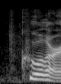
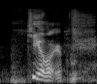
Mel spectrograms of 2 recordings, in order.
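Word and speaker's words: Koehler: From Global Athlete, we have Rob Cooler, and Cooler is the way I say it properly? Keeler.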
